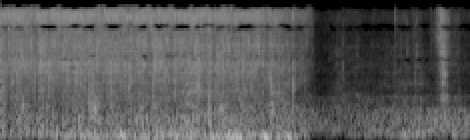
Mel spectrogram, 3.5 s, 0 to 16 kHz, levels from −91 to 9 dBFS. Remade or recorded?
remade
